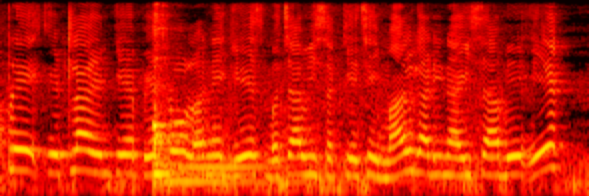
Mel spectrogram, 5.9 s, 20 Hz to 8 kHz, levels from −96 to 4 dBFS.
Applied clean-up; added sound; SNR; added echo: none; Percussion; 4 dB; none.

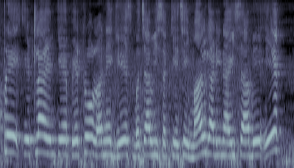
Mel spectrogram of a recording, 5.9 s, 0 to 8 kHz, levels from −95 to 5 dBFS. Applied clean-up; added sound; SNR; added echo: none; none; none; none.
